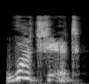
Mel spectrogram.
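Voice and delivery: high sudden cry; husband yelling about the parked car; sharp warning. Acted. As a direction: snap out a warning.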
